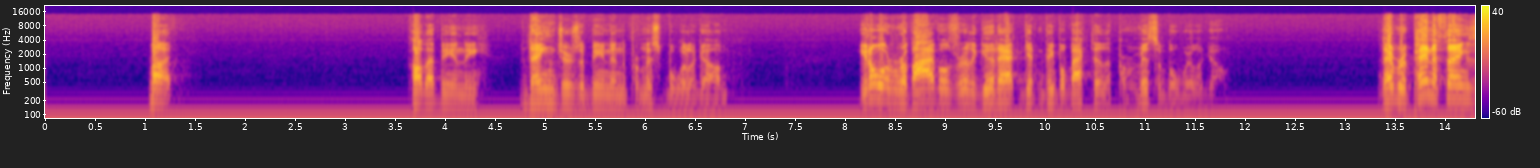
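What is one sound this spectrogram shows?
A man speaks with animation through a microphone, in a room that echoes slightly, pausing between phrases.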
